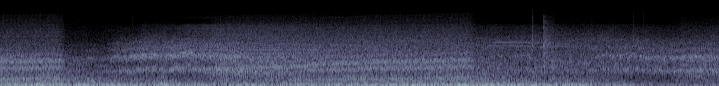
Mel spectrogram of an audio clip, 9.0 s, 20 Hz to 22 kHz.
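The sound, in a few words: car tyres spinning and squealing on cold tires, Gran Turismo 4 video game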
